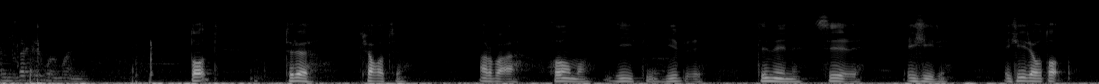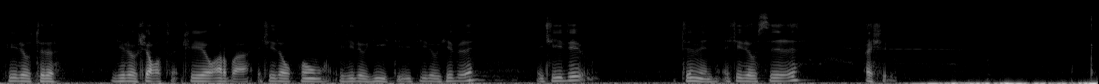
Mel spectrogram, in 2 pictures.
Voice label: western soqotri numbers masculine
